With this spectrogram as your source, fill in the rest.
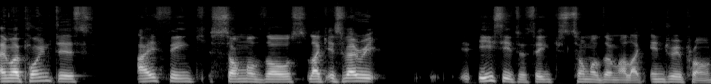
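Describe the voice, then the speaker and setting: A man with a non-native accent is heard in a dry, close sound with no echo. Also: medium pitch for a man, ordinary pitch variation, moderate pace. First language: not English. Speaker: football fan pundit. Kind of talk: casual football discussion. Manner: halting.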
